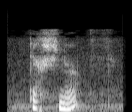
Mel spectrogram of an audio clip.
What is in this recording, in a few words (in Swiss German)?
"schnaps", alsace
